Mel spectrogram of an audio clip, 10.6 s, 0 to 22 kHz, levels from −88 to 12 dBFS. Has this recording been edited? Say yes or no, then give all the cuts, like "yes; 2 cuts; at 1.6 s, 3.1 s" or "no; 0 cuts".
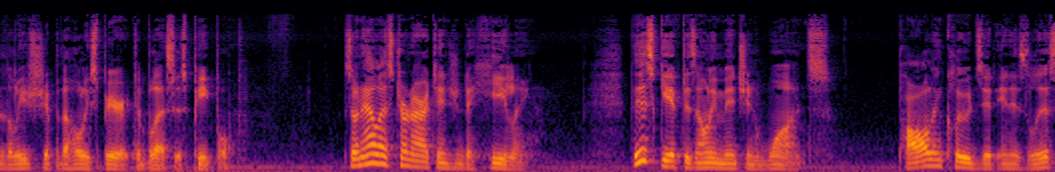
no; 0 cuts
